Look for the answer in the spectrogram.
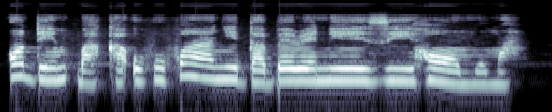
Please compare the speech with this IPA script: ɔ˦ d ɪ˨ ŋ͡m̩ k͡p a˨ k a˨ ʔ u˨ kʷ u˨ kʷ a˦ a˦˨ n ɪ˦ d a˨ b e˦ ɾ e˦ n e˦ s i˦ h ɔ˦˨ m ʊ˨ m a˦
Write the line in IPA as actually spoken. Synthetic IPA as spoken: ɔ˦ d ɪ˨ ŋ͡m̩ k͡p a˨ k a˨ ʔ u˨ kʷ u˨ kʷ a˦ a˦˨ ɲ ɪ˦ d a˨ b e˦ ɾ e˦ n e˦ z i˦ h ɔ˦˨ m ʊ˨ m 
